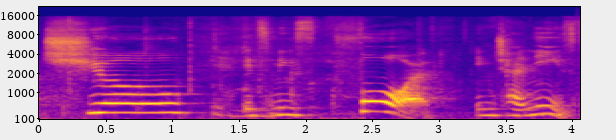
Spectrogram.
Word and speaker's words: 秋: And this word is pronounced as qiu, qiu, and qiu tian is autumn in Chinese, and four in Chinese, qiu tian.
